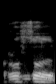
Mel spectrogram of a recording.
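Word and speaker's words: رُسُل: Rusul bacanya juga, bukan rasul, rusul, ya.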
